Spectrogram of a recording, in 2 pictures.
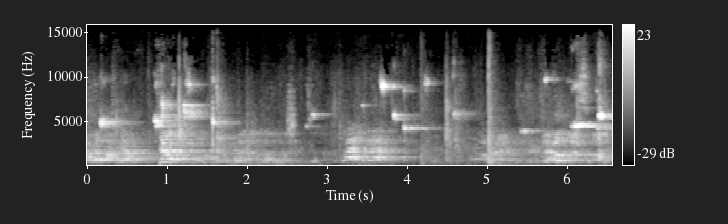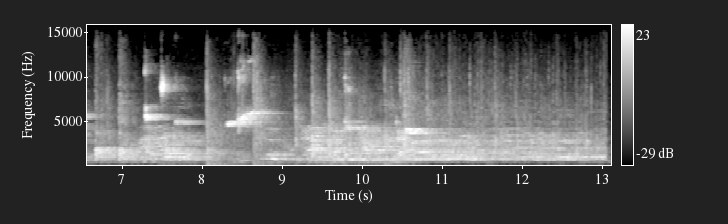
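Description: Sneakers squeak sharply on a gym floor.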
